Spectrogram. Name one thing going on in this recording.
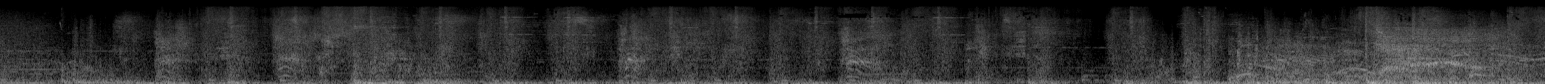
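Blades and blows clash in quick bursts.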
